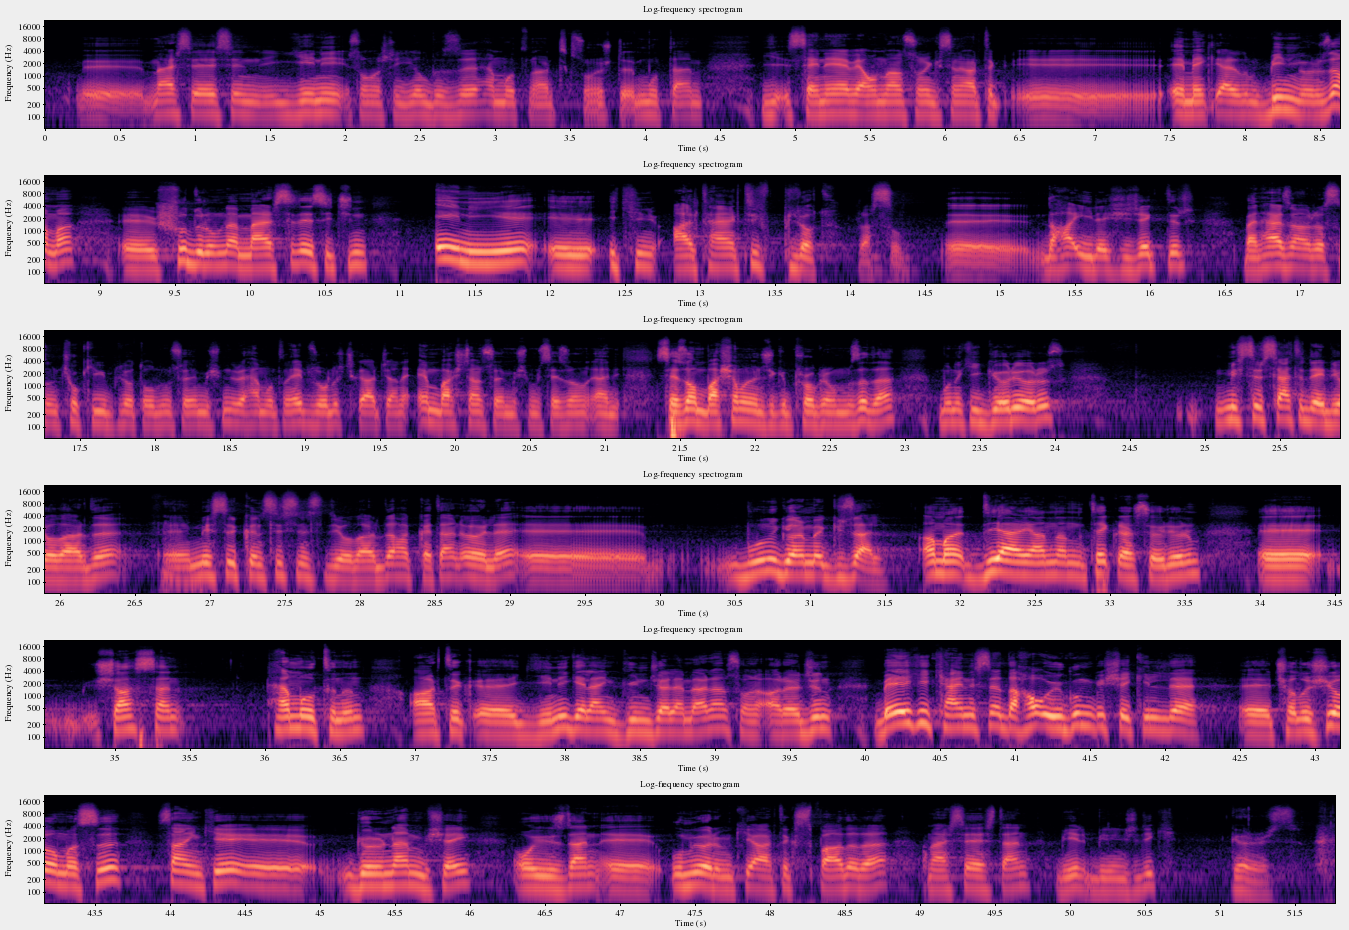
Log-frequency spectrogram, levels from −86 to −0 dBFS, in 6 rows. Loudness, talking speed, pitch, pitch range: -24 LUFS, 125 wpm, 130 Hz, 115-150 Hz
